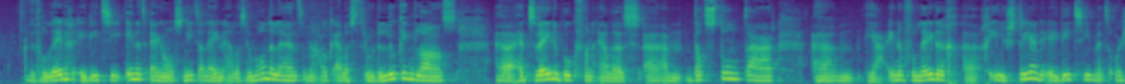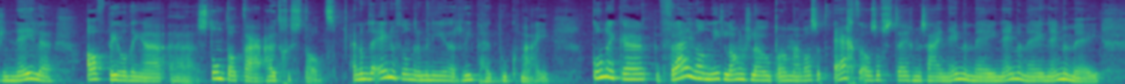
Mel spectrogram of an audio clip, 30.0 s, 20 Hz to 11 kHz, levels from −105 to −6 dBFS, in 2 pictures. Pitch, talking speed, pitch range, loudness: 165 Hz, 160 wpm, 155-195 Hz, -24 LUFS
